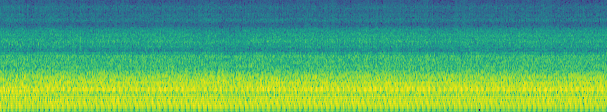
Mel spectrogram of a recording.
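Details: Bolens mower after fitting a missing intake tube, repairing the broken starter recoil and adding fresh gas; owner feared low compression or smoking from caked oil: steady, even drone with no misses or hunting, running great.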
